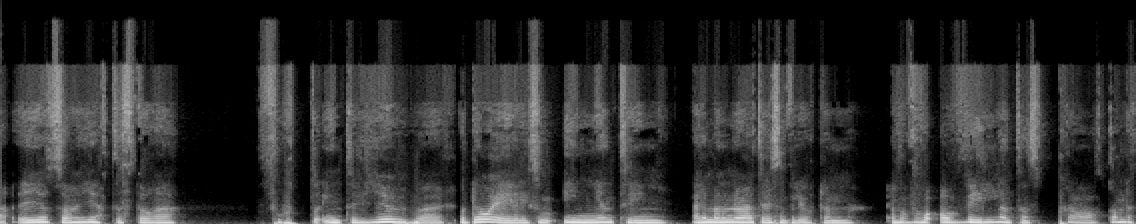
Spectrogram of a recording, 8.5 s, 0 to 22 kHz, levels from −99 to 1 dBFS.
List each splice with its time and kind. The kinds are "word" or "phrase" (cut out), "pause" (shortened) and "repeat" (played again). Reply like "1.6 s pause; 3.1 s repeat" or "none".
3.4 s pause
